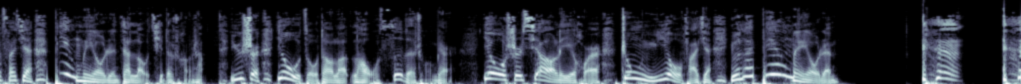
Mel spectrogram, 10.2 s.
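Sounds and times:
speech: 0.0 - 8.5, 9.3 - 10.2
raspy throaty coughs: 9.2 - 10.2.

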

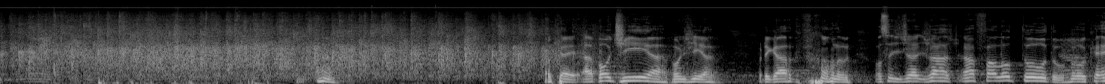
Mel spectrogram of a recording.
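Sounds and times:
audience applause: 0.0 - 6.2
speech: 3.2 - 3.6, 5.4 - 11.0.

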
